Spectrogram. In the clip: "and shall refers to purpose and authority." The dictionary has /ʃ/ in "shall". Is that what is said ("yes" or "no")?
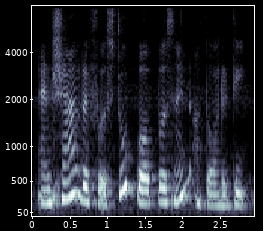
yes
